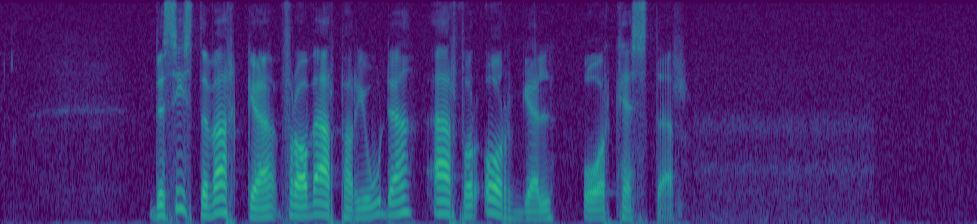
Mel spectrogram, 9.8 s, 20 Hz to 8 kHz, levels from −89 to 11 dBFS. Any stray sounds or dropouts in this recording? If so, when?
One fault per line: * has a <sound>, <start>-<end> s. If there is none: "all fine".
all fine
